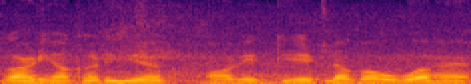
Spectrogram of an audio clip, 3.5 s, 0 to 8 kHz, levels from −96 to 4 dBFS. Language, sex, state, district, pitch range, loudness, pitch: Hindi, female, Chhattisgarh, Raipur, 165-175 Hz, -16 LUFS, 170 Hz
